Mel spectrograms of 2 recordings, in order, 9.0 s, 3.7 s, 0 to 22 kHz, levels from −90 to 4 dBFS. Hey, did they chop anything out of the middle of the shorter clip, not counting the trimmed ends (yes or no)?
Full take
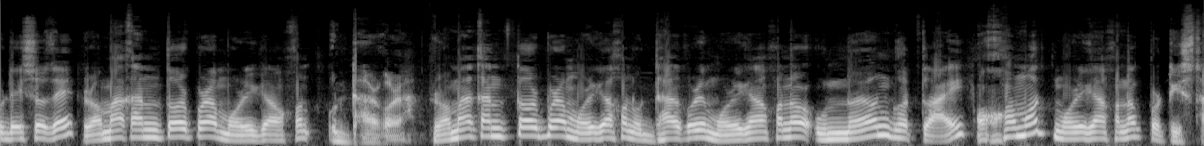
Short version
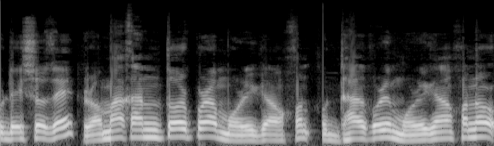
yes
